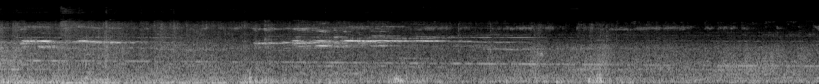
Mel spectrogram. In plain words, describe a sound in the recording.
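A subway train rolls slowly in with a softer rumble.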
